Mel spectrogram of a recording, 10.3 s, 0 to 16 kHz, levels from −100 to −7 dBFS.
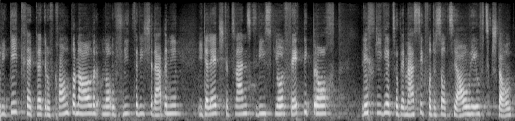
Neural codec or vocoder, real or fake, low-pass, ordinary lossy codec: codec, 44.1 kHz, 2.6 kbps, DAC; fake; 14.4 kHz; AAC, 96 kbps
